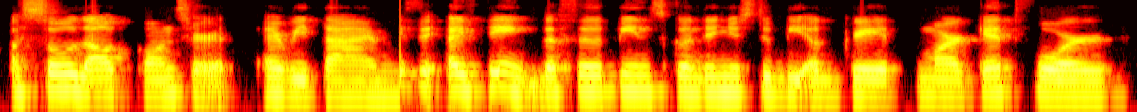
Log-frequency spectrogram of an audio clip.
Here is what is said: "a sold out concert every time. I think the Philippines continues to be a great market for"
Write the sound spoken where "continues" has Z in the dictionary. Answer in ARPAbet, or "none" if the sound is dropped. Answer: S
